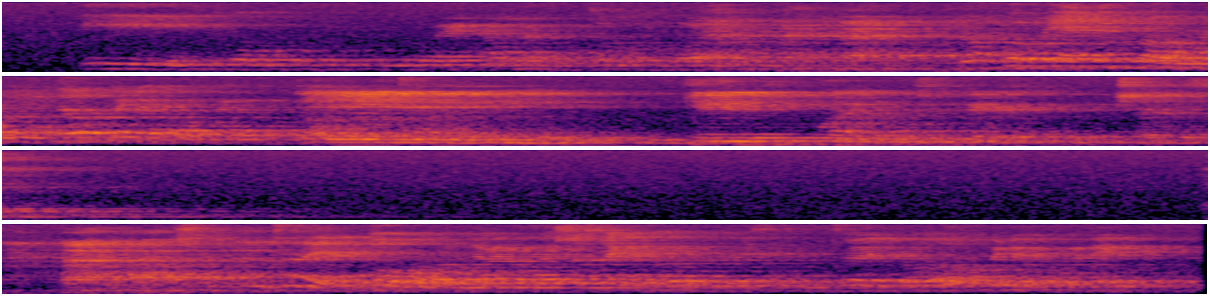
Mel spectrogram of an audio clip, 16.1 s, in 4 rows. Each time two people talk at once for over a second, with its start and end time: none

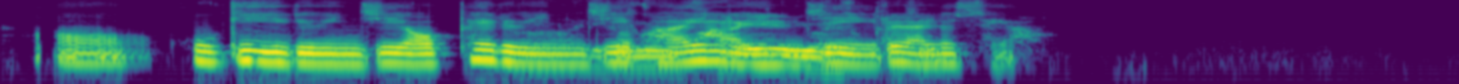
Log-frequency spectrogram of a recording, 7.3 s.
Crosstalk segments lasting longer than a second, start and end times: 2.5-4.7

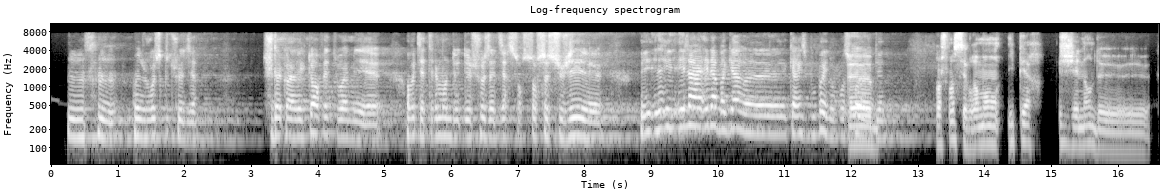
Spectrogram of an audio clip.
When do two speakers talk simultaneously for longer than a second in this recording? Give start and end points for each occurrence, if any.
none

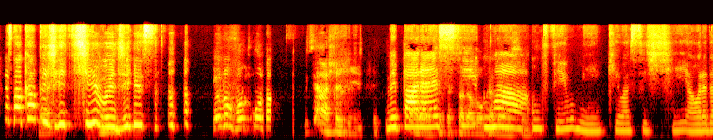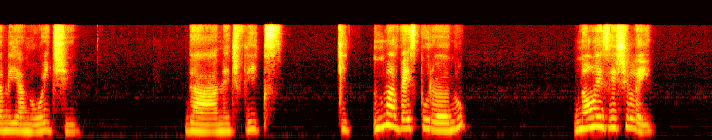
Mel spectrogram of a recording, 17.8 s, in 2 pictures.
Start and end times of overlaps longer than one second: 5.1-6.7

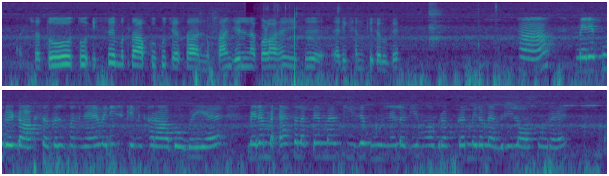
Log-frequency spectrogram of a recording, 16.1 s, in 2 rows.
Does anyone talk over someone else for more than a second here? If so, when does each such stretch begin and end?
none

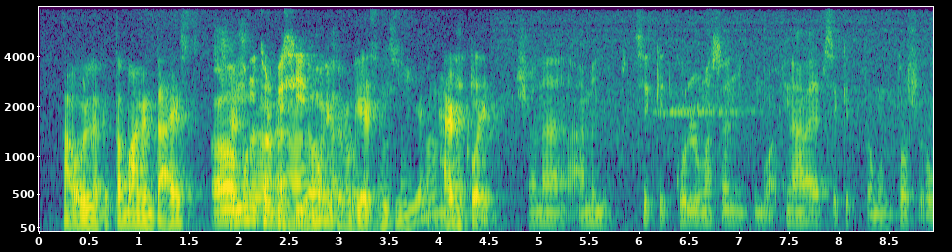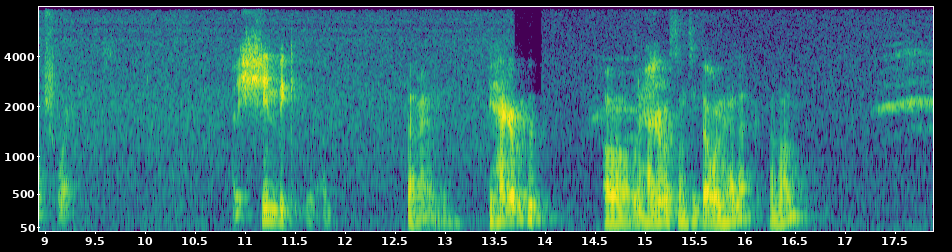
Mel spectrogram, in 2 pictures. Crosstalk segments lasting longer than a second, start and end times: 1.8-4.5

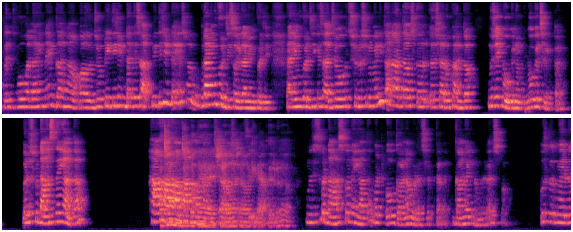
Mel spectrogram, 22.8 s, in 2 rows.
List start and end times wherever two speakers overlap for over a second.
14.5-16.7

